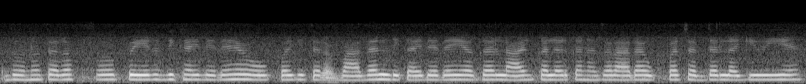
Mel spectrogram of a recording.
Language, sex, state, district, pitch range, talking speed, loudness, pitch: Hindi, female, Uttar Pradesh, Muzaffarnagar, 215-220 Hz, 240 wpm, -13 LUFS, 220 Hz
